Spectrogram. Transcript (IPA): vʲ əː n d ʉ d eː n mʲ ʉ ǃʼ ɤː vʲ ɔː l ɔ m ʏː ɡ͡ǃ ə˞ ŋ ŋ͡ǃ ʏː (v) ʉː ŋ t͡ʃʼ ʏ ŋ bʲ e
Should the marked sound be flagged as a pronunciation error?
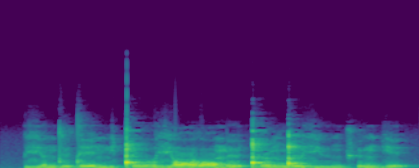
yes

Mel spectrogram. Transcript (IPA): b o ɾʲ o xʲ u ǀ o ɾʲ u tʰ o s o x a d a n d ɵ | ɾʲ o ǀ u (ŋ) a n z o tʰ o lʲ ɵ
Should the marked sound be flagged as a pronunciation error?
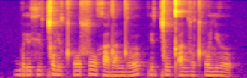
yes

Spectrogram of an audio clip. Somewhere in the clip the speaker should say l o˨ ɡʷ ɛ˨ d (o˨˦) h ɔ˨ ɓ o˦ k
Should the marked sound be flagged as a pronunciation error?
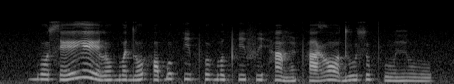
no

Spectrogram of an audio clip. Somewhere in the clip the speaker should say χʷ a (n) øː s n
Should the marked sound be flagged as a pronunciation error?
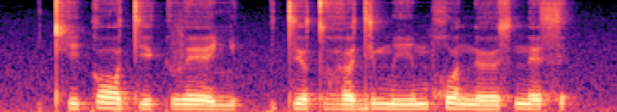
no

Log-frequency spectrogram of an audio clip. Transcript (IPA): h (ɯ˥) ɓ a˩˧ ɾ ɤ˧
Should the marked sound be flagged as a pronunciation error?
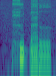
no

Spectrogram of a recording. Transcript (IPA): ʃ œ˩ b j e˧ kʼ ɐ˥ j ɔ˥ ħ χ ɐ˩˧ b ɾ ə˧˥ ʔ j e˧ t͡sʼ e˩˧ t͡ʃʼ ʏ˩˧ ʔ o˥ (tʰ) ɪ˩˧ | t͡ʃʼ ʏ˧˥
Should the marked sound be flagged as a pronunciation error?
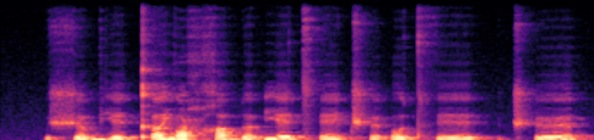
no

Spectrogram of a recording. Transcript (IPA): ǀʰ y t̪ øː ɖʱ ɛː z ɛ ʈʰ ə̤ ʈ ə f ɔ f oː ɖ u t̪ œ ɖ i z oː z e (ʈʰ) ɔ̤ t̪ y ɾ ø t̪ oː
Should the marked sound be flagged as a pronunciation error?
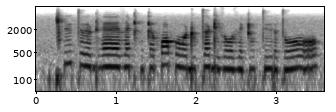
yes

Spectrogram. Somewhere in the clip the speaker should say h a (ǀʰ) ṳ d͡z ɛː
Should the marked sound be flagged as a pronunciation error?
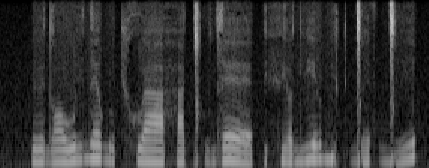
no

